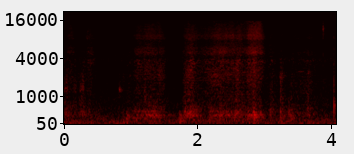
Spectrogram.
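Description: A hand rubs chalk pastel softly across paper.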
